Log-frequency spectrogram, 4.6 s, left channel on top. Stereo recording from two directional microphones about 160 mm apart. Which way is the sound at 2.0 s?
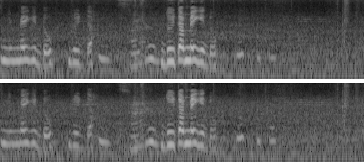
55° left (ahead or behind).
